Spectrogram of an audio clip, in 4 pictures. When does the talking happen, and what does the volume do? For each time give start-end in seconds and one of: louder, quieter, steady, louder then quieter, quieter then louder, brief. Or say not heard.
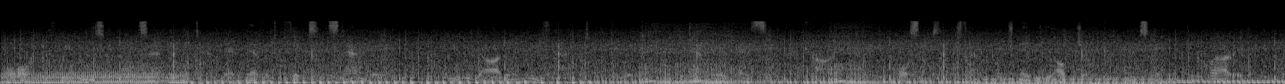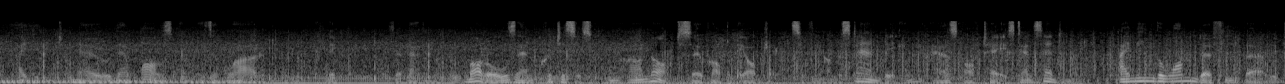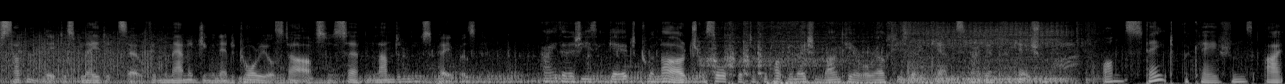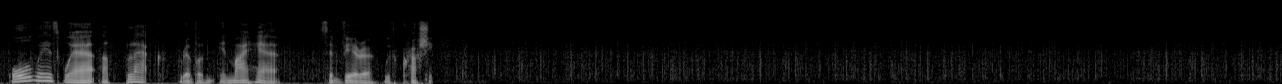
0.0-42.9 louder.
